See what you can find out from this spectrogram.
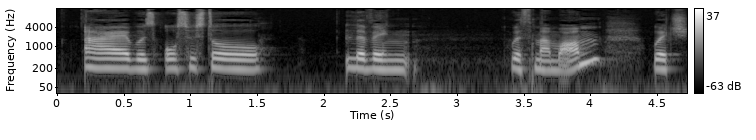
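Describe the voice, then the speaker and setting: A woman with a South African accent speaks at a fairly slow pace and medium pitch on a very clean recording with a silent background. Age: 20s. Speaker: life coach and podcast host. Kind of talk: personal story monologue.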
